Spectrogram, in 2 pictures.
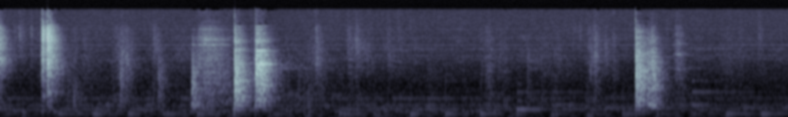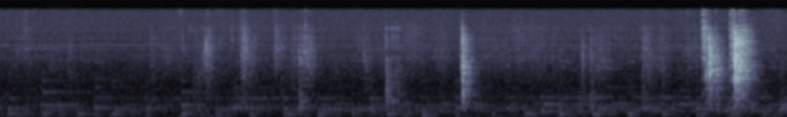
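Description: Tropical salad being tossed in a bowl, with scattered clinks and scraping knocks of a utensil against the bowl, louder bursts now and then over a quiet background.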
